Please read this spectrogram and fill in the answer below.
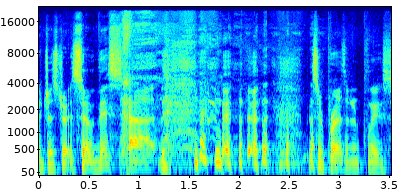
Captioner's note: laughing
